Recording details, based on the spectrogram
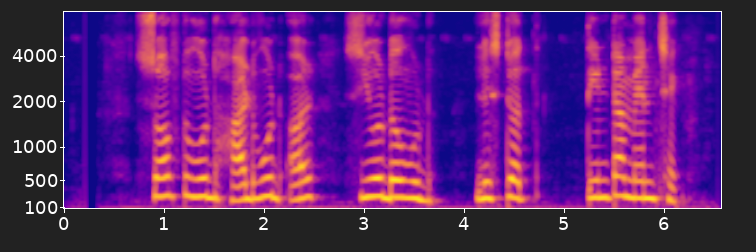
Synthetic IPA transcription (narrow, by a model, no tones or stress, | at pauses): sɔpʰʈʋuɖhaɾɖʋuɖɔɾ | sioɖoʋuɖ | lisʈət̪ː | ĩɳʈament͡ʃʰek̚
